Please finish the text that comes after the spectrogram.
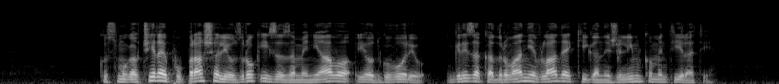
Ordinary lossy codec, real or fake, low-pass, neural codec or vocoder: MP3, 96 kbps; real; 7.2 kHz; none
